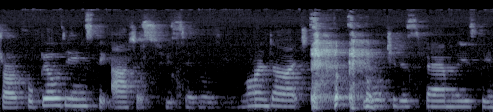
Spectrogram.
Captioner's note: coughing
